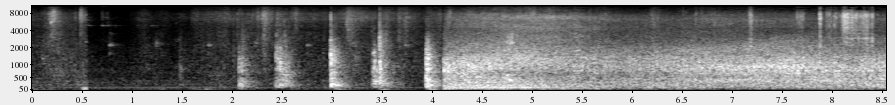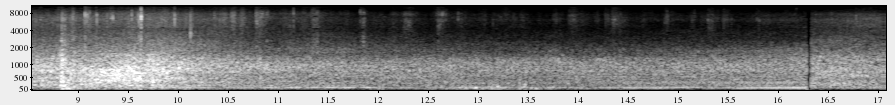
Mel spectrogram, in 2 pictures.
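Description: A few sharp knocks and clicks. Then, from about four seconds in, a loud, steady rush of outdoor noise that swells near the middle and eases off.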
